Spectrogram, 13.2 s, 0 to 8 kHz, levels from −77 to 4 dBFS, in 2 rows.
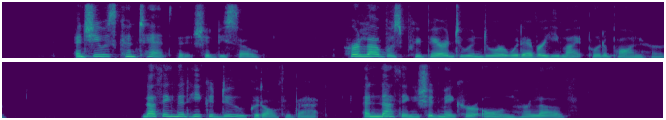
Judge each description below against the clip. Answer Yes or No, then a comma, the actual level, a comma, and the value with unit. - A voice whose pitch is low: No, high, 195 Hz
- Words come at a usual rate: Yes, average, 170 wpm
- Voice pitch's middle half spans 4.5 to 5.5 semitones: Yes, average, 4.9 semitones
